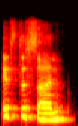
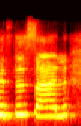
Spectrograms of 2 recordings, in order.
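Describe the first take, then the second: First: Said in the usual way. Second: "the" lifted high and louder, "it's the sun"; playful insistence, punching "the" higher and louder; stress on "the". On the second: Real, not acted. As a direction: lean hard on "the" in "it's the sun". Emphatic repeat of the punchline.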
